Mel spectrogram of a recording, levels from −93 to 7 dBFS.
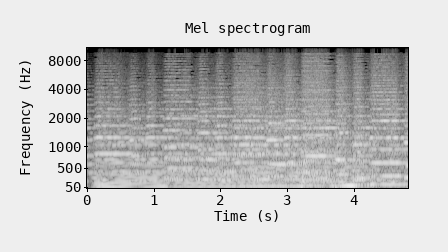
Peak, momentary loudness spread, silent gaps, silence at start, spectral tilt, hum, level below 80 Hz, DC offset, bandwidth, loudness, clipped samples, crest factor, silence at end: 0 dBFS; 3 LU; none; 0 s; -5 dB/octave; none; -18 dBFS; under 0.1%; 11 kHz; -7 LUFS; 2%; 6 dB; 0 s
